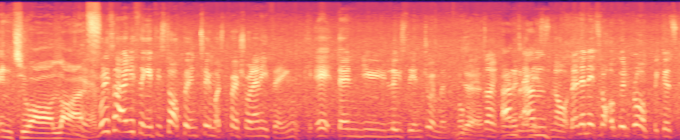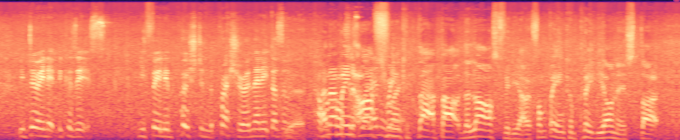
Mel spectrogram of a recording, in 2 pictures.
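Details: Adult speaker; typical speech.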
